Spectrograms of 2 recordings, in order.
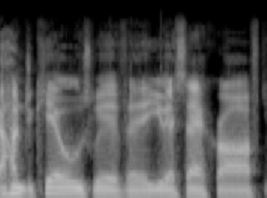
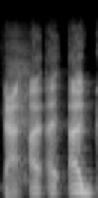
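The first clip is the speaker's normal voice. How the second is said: usual speaking voice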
